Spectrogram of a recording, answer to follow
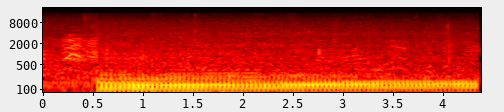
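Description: An engine running steadily with a low, even, rapidly pulsing hum that cuts in suddenly about half a second in.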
